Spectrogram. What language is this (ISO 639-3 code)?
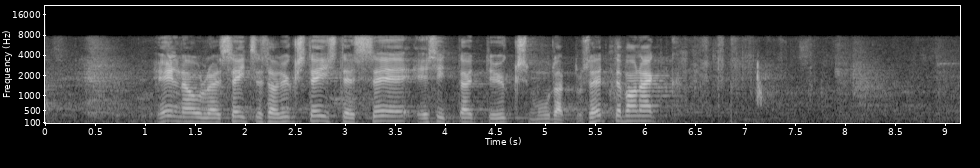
est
